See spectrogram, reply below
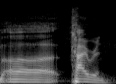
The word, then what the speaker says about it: Kyren: Is it Kyren Williams from Kyren.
